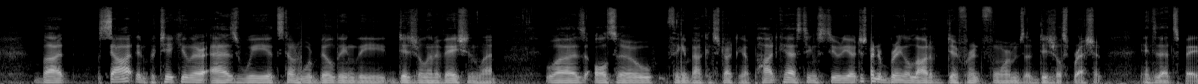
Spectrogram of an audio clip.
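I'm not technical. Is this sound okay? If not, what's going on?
No. The recording was likely made in pieces, losing a sliver each time one ended and the next began, which is audio missing between chunks. The speech skips about a tenth of a second at 1.11, 3.01, 4.91, 6.81, 8.71 and 10.61 seconds.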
